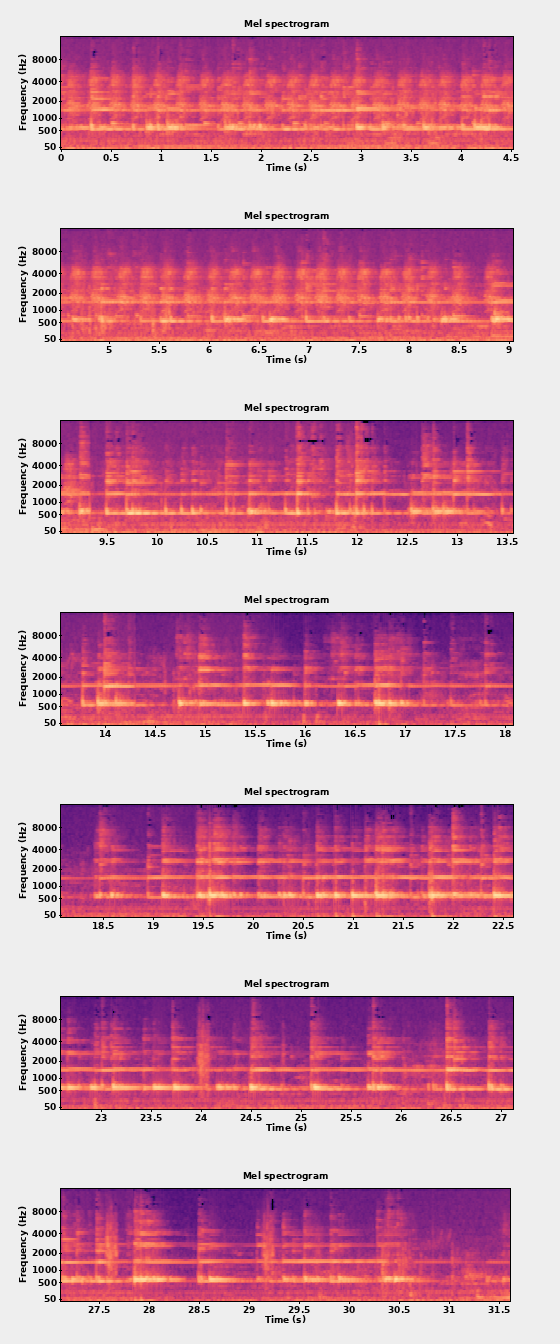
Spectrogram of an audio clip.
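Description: Cattle bell clanking as the animal wearing it moves: one ringing metal note struck again and again at an uneven pace, with the separate clanks sharper in the second half.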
